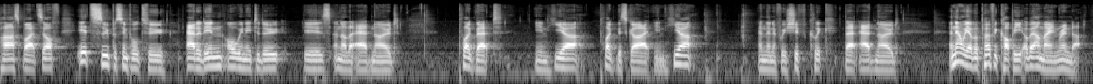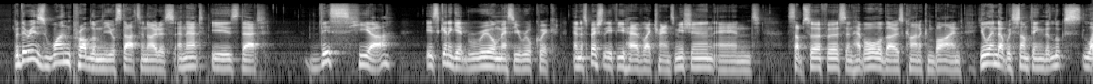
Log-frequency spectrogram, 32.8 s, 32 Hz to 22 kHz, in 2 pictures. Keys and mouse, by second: 0.1 middle click, 1.2 click, 2.7 click, 3.4 click, 4.8 shift+d, 7.0 click, 10.8 ctrl+shift+click, 11.9 middle click, 19.1 ctrl+space, 19.9 middle click, 20.4 ctrl+middle click, 21.8 middle click.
